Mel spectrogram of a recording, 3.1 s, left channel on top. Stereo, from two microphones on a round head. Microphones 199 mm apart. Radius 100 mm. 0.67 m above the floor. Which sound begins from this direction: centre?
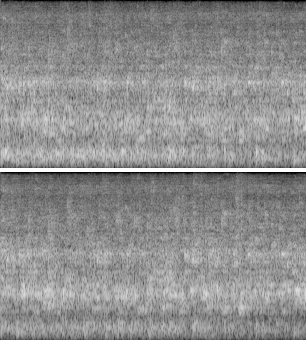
Running water, at 0.0 s.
